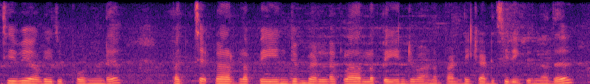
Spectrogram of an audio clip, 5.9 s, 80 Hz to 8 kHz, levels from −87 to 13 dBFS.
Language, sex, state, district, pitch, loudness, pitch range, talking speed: Malayalam, female, Kerala, Kollam, 180 Hz, -17 LUFS, 170-195 Hz, 130 wpm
